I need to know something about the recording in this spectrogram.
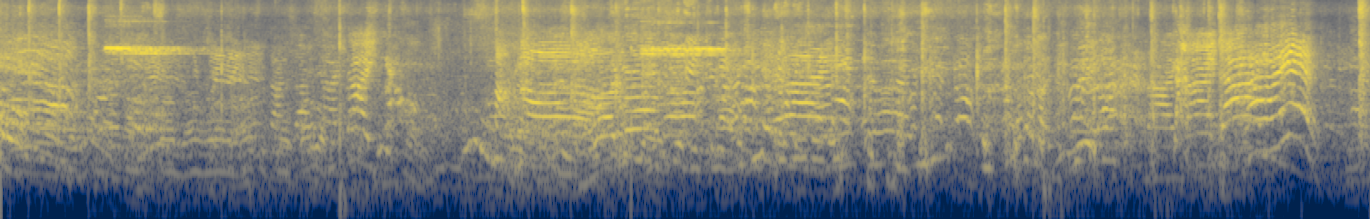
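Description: Young men shout to each other across an open pitch.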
